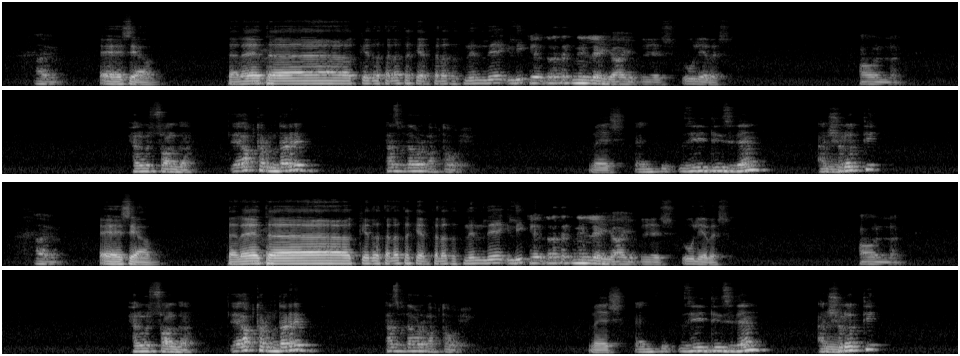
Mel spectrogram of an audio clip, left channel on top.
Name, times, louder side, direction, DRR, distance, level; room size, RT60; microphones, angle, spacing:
voice 1, 1.0-1.6 2.3-5.2 6.4-7.3 15.4-15.8 17.8-18.0, right 4 dB, 50° right, 0.4 m, -22 dB
voice 2, 5.1-6.4 8.6-9.0 10.8-11.5 11.8-12.7 13.4-14.2 15.9-17.2 17.7-18.3, equal, 30° right, 0.9 m, -25 dB
7.2 x 2.5 x 2.4 m
head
